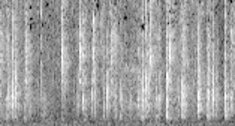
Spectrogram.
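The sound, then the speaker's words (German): Rapid clicking of keys on a computer keyboard, a steady stream of crisp taps at moderate volume with no voices. “Und zwar ist meine Maus und Tastatur halt so fett.”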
